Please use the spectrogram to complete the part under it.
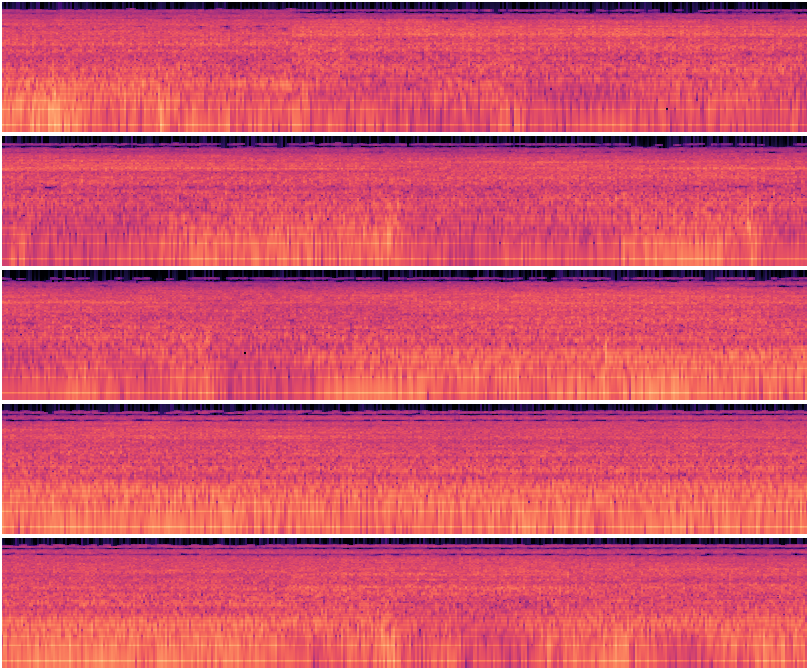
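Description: A boat engine drones loudly and steadily.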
